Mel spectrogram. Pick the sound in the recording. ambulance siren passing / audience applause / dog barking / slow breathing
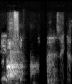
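dog barking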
